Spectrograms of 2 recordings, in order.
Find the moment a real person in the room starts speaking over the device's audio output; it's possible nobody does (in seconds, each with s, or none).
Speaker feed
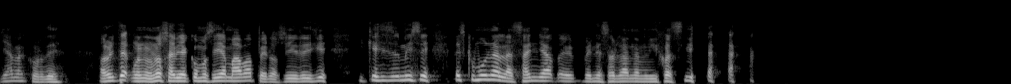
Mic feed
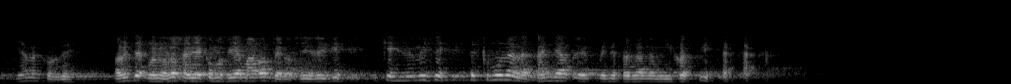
none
